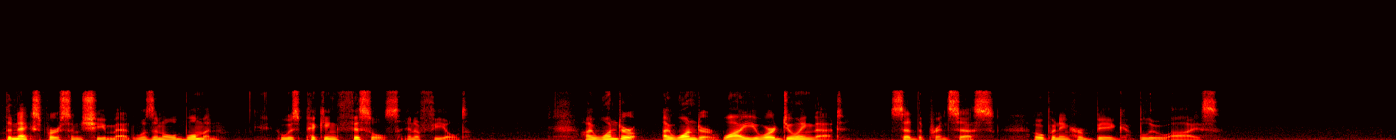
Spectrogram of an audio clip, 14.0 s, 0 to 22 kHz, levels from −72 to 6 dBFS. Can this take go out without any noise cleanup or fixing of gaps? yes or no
yes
